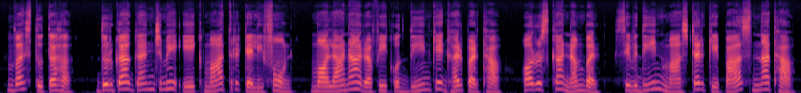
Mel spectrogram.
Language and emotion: Hindi, neutral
